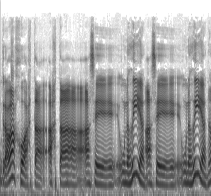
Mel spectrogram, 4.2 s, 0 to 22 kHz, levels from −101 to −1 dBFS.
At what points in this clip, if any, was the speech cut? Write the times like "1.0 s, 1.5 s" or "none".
2.9 s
